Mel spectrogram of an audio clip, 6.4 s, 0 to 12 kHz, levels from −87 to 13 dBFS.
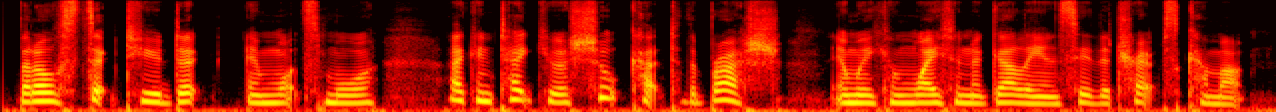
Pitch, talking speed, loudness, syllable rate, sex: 210 Hz, 300 wpm, -20 LUFS, 6.2 syllables/s, female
